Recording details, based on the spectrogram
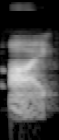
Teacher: When you say I, what happens that your jaw opens up and your tongue is, it's sort of in the center. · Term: diphthong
